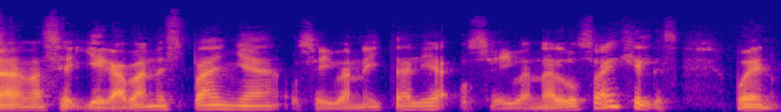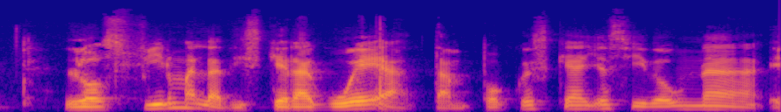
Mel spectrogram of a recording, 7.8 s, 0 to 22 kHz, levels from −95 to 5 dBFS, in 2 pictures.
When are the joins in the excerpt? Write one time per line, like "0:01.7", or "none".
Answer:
0:03.6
